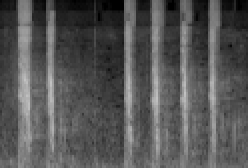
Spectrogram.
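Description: A series of five quick, sharp kissing smacks made with the lips to a horse, a cue asking it to turn and face the handler.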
